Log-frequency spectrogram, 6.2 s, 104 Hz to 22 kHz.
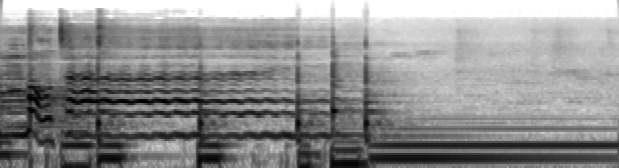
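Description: The closing bars of a pop love song played through Onkyo D-202A LTD bookshelf speakers: a held sung note with vibrato over drum hits, then, a little past halfway, one final sustained chord that slowly fades.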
